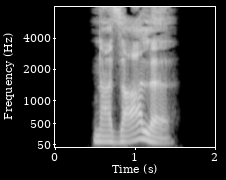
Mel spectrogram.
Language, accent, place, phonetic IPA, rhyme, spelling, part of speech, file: German, Germany, Berlin, [naˈzaːlə], -aːlə, Nasale, noun, De-Nasale.ogg
- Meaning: nominative/accusative/genitive plural of Nasal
